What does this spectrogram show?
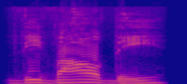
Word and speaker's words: Vivaldi: browser i'd love to hear from you again it's spelled v-i-v-a-l-d-i like all these but viva viv aldi so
